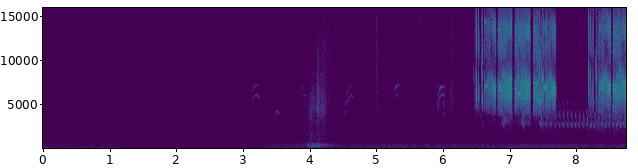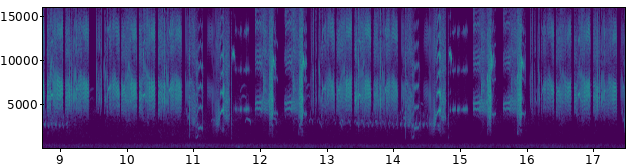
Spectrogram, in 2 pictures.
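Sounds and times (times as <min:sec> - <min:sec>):
Anna's hummingbird singing harsh scratchy buzzes: 0:06.5 - 0:17.4
Anna's hummingbird thin chips and squeaks: 0:06.5 - 0:17.4.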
